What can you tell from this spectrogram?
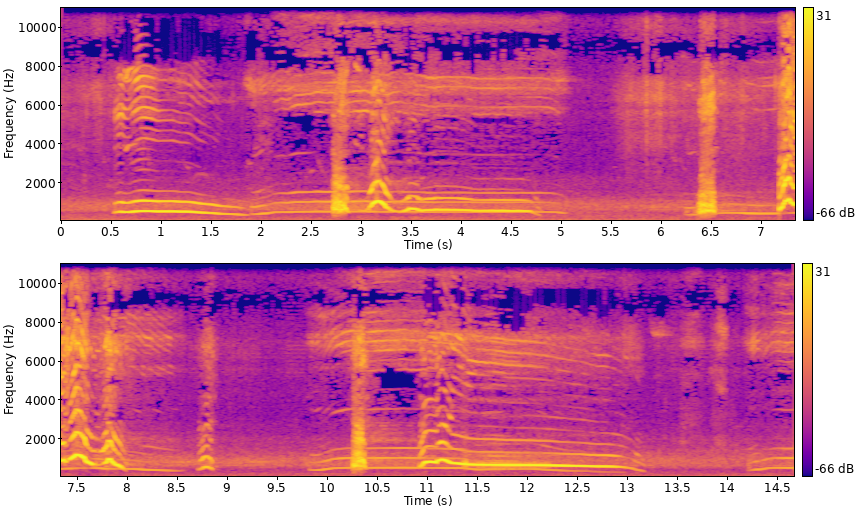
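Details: Australian Cattle Dog at a dog park howling together with its owner after hearing coyotes in the distance; long sustained tonal howls, some wavering and rising then sliding down, in several drawn-out phrases with short breaks between.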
